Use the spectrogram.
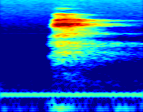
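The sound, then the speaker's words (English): A single big, deep breath, faint and breathy, rising abruptly to a rushing peak and then slowly trailing off, heard alone over a low steady hum. “Do one. Do one really big deep breath and reset yourself.”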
